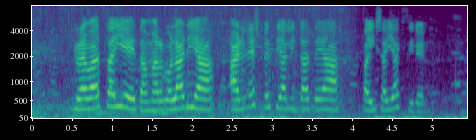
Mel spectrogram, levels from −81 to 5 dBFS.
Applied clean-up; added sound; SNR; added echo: none; Sink (filling or washing) / Water tap, faucet; 8 dB; none.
